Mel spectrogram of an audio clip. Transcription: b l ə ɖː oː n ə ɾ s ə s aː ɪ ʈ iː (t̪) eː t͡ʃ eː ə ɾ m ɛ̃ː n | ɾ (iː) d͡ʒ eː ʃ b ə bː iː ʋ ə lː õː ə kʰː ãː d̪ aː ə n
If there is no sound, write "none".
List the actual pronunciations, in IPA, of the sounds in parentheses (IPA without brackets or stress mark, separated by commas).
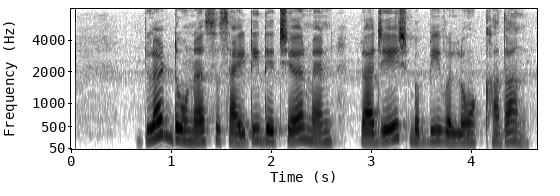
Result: d̪, aː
